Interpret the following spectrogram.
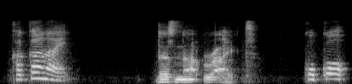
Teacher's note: unaccented ka and ko at the beginning of a word are often unvoiced when followed by the same syllable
